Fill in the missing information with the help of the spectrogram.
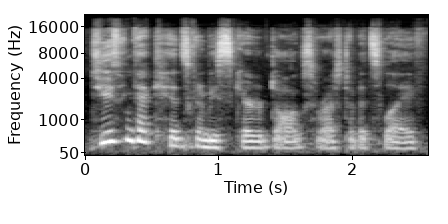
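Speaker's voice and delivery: usual speaking voice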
